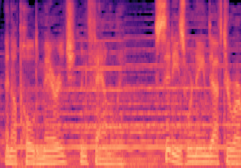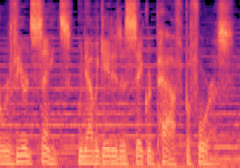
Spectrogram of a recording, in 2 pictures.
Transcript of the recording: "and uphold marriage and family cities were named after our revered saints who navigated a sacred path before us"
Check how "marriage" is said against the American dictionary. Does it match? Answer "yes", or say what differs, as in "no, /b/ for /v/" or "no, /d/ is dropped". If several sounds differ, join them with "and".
yes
